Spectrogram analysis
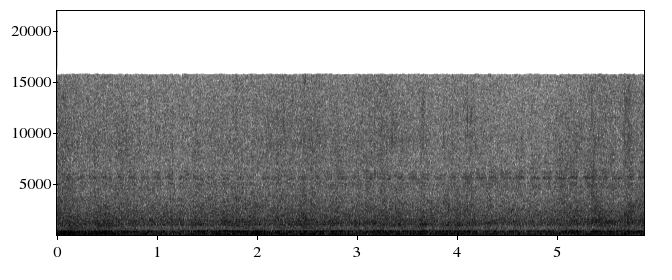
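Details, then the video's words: Many bees swarming out of a hive produce a constant, even buzz of stacked humming tones, steady in volume from start to finish. "bees therapy swarm natural buzzing sound"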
